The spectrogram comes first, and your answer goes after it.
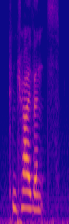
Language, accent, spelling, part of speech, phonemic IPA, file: English, US, contrivance, noun, /kənˈtɹaɪ.vəns/, En-us-contrivance.ogg
- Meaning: 1. A (mechanical) device to perform a certain task 2. A means, such as an elaborate plan or strategy, to accomplish a certain objective 3. Something overly artful or artificial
